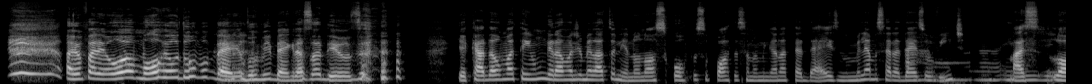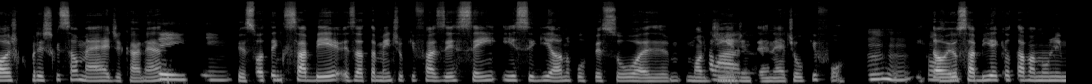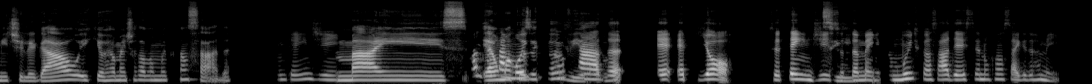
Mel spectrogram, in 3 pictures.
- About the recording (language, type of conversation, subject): Portuguese, podcast, O que te ajuda a ter uma noite de sono melhor?
- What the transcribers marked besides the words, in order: laugh; chuckle; other background noise; distorted speech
